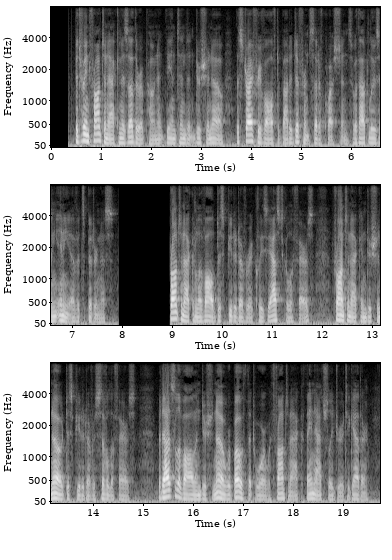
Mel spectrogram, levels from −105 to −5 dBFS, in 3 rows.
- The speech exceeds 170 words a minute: No, average, 160 wpm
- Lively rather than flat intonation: No, average, 3.5 semitones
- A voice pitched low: Yes, very low, 95 Hz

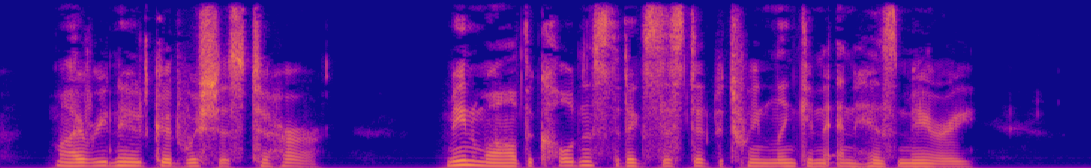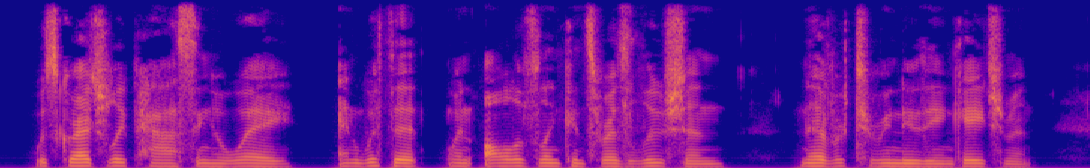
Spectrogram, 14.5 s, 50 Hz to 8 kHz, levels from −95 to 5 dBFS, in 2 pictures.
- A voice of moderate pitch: Yes, medium, 150 Hz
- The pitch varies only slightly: Yes, narrow, 1.9 semitones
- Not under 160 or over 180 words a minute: No, slow, 135 wpm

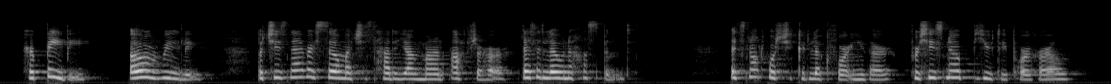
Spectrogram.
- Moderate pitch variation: Yes, average, 3.5 semitones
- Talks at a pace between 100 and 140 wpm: No, average, 185 wpm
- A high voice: Yes, very high, 285 Hz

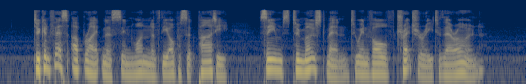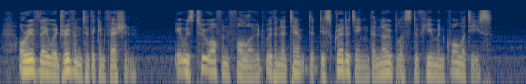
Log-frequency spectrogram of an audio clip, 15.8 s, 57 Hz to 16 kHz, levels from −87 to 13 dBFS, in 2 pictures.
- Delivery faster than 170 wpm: No, average, 160 wpm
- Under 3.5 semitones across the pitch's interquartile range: No, average, 4.3 semitones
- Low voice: Yes, low, 115 Hz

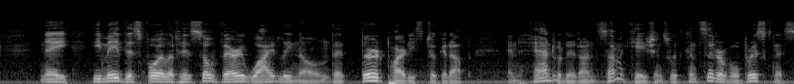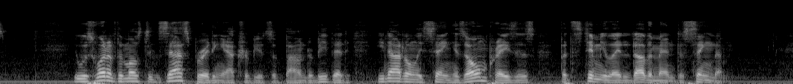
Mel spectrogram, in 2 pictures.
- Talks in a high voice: No, low, 110 Hz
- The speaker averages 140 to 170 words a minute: No, average, 195 wpm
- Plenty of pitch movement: Yes, wide, 6.7 semitones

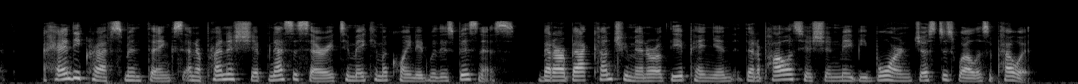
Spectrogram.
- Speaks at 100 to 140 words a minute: No, average, 180 wpm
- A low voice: No, medium, 185 Hz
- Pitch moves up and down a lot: No, average, 4.6 semitones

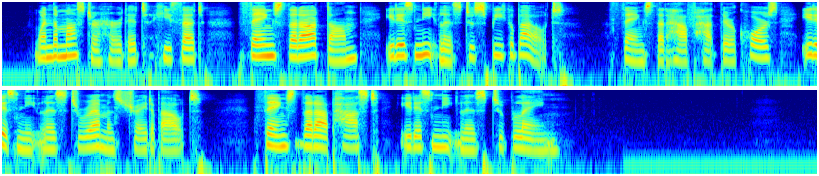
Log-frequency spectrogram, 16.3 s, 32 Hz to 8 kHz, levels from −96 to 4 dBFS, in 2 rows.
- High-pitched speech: Yes, high, 195 Hz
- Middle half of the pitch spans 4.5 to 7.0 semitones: Yes, average, 5.0 semitones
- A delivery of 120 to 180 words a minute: Yes, average, 145 wpm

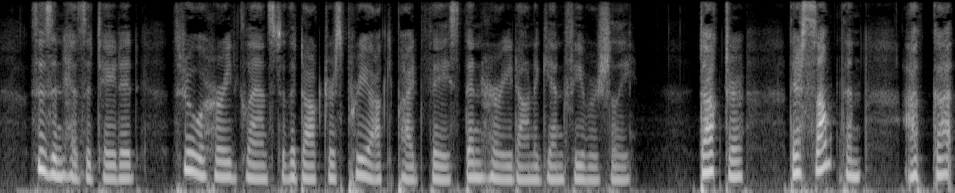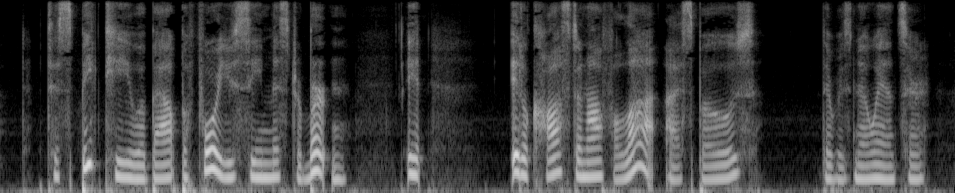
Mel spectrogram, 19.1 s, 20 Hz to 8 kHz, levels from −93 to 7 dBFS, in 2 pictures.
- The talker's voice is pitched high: No, medium, 180 Hz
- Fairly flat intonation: No, average, 3.8 semitones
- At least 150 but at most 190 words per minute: No, average, 140 wpm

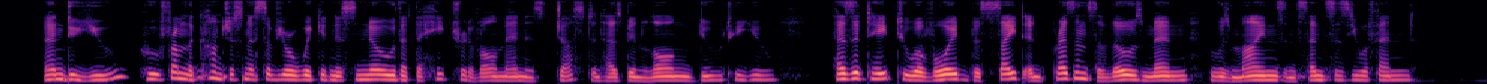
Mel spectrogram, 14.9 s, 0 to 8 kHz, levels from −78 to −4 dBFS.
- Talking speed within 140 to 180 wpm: Yes, average, 170 wpm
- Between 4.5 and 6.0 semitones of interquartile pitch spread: No, average, 3.6 semitones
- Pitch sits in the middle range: Yes, medium, 155 Hz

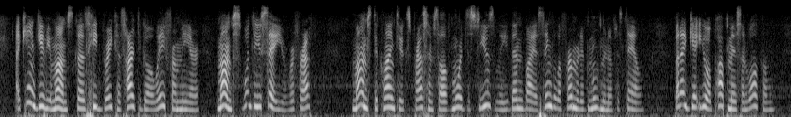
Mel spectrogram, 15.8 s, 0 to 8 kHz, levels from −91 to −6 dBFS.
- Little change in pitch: No, average, 4.7 semitones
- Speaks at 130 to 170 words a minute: No, average, 180 wpm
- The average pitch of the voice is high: Yes, high, 225 Hz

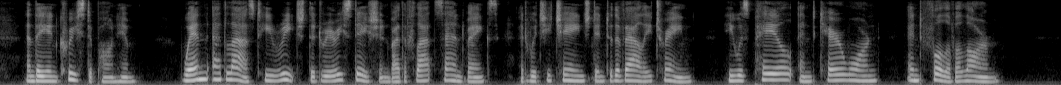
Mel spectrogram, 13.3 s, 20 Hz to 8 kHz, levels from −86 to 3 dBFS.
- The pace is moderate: Yes, average, 155 wpm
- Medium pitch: Yes, medium, 180 Hz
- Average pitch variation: Yes, average, 3.2 semitones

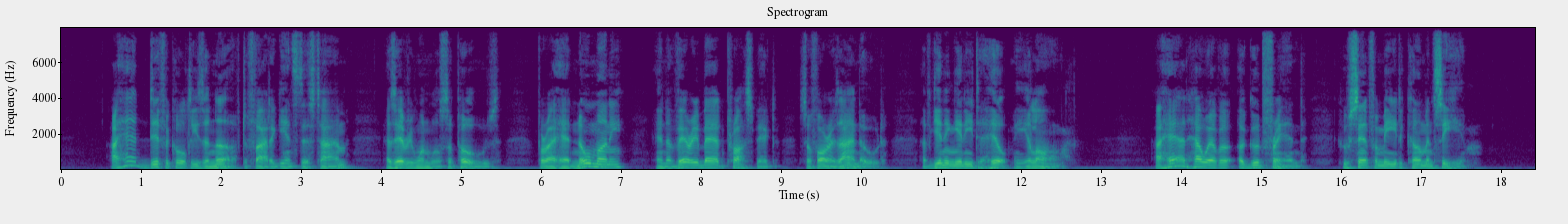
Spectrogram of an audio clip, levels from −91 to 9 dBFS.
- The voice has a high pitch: No, low, 100 Hz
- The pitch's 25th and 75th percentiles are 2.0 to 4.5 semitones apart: No, average, 5.2 semitones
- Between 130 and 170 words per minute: Yes, average, 165 wpm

